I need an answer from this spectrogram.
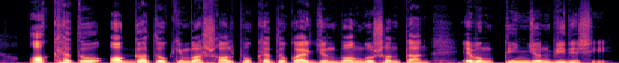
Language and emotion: Bengali, neutral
